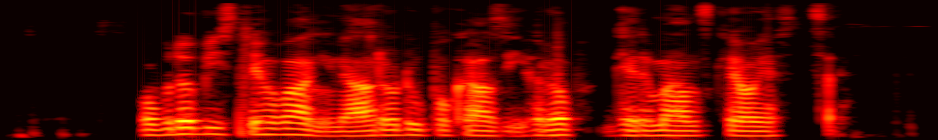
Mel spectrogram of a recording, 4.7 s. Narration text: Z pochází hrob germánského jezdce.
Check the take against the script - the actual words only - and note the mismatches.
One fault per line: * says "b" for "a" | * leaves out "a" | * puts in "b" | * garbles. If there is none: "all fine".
* puts in "období stěhování národů"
